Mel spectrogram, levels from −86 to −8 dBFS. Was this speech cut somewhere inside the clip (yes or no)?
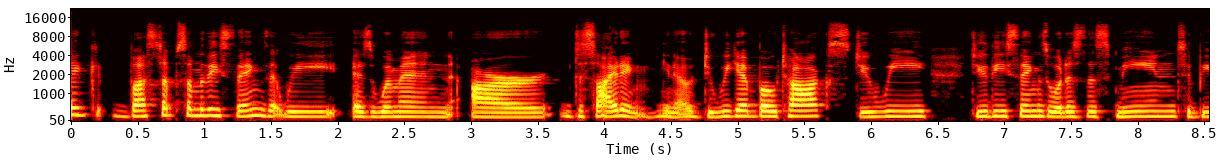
yes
